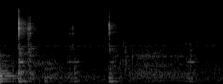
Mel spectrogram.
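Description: Multimeter test probe tips tapping against a lateral MOSFET's pins and metal mounting tab, giving a few light, sharp ticks, the sharpest just after the start. The meter stays silent on continuity, with no beep, because the transistor is isolated from the heatsink.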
